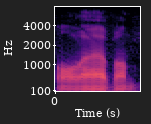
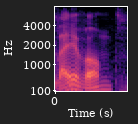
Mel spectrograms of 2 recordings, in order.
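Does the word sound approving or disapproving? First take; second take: disapproving; approving. First: It is said in a disapproving way. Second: It is said in an approving way. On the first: Something is bad. "Leiband is bad" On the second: Something is great. "Leiband is good"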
